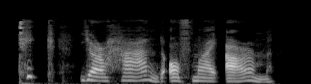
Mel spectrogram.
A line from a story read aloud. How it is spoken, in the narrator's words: said the woman icily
